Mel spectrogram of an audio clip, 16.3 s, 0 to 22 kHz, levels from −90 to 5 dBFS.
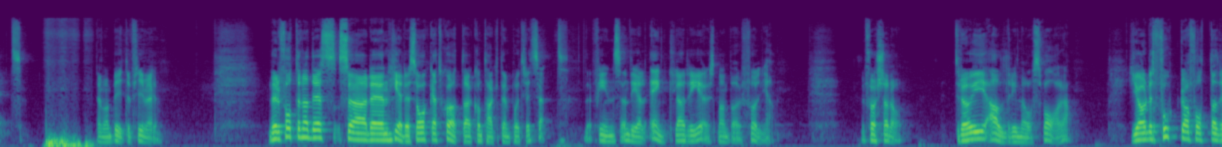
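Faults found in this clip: Compressed frames skipped at 2.02 s after "man byter", 7.01 s after "sköta kontakten på ett", 9.36 s between "finns en del enkla" and "som man bör följa", and 15.37–15.39 s. The speech jumps ahead about 100 ms at 2.02 and 15.37 s, and about 150 ms at 7.01 and 9.36 s. Each jump is roughly five to seven whole 23.2 ms frames, which points to lost or rejected packets at the decoder.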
